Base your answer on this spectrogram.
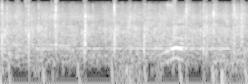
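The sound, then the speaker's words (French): Audience applause at a live tribute concert evening, with dense, steady clapping throughout at a fairly low level and a voice briefly rising above it near the end. “Je voulais juste également qu'on fasse un tonnerre d'applaudissements pour l'organisation de Seb et toute son équipe, toutes les personnes qui étaient avec lui, s'il vous plaît!”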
